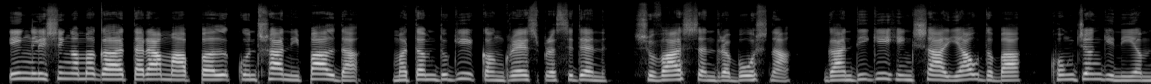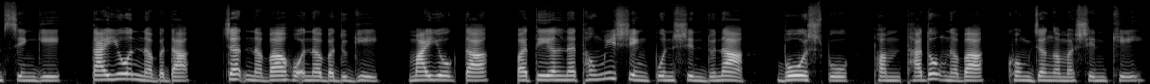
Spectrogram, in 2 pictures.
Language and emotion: Manipuri, neutral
